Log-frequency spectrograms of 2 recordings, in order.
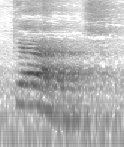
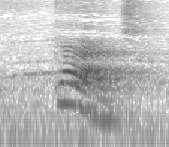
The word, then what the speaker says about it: catch: Sound of T is not there.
